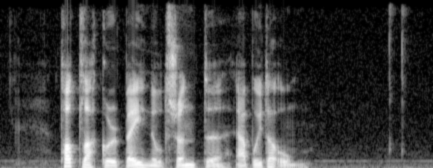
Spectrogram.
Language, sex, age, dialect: Faroese, male, 15-35, Norðuroyggjar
